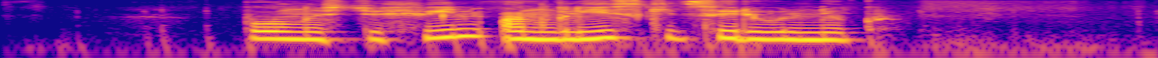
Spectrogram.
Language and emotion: Russian, neutral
